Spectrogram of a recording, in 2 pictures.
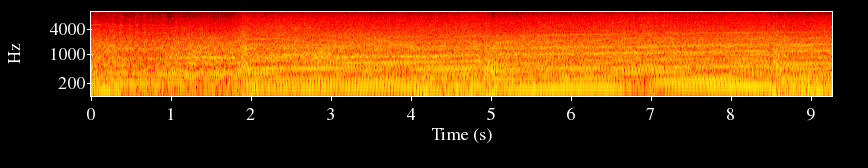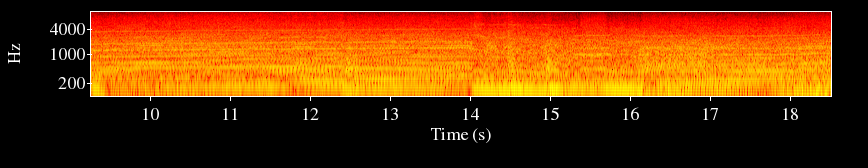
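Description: A racing car engine revs high, rising in pitch through each gear and dropping sharply at every gear change.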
